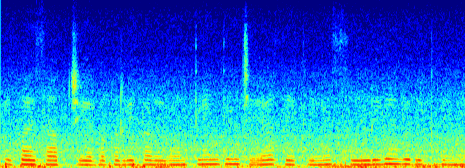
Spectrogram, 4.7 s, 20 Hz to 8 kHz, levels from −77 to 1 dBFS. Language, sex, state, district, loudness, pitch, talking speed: Hindi, female, Bihar, Vaishali, -15 LUFS, 110 Hz, 230 wpm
